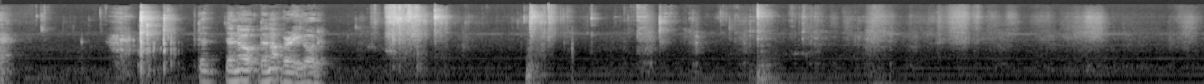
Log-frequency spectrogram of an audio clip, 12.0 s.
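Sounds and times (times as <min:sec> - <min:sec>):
crunchy chewing of spring roll: 0:05.6 - 0:08.3.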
